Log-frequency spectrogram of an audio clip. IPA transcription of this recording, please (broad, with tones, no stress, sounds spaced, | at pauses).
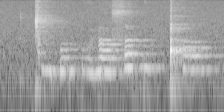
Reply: ǀ ṳ˦˨ ʔ o˧ ɓ ɔ̤˨ ɳ oː˨ sˤ ø˦ ɓ ṳ˧ ǃʰ ɔ˧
